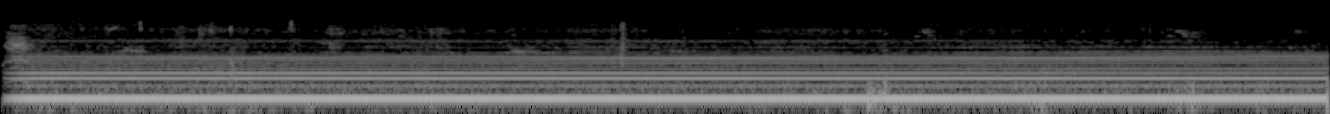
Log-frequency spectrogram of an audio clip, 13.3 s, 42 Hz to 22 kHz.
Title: Switchyard of "33/11 KV SUBSTATION" with 5MVA transformer humming sound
